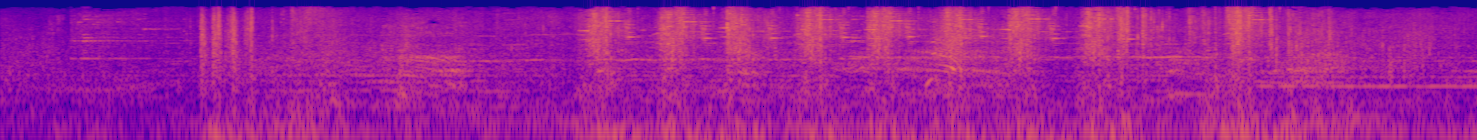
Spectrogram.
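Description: A blade slashes and clangs against metal.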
